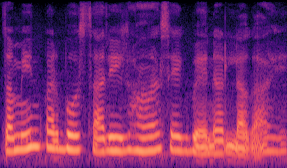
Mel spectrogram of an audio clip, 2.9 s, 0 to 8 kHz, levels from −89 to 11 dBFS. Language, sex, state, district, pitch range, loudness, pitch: Hindi, female, Madhya Pradesh, Bhopal, 200-230 Hz, -14 LUFS, 210 Hz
